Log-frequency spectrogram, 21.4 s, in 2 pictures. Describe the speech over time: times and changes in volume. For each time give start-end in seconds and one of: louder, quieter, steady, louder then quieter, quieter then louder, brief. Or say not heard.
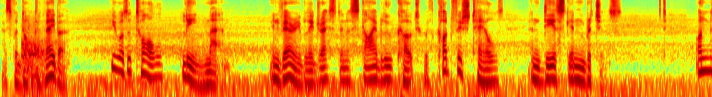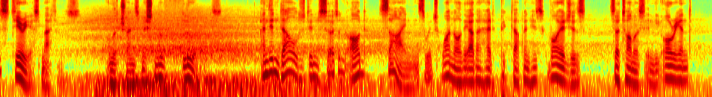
0.0-21.1 steady.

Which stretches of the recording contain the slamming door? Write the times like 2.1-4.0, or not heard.
0.3-1.1.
